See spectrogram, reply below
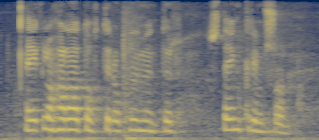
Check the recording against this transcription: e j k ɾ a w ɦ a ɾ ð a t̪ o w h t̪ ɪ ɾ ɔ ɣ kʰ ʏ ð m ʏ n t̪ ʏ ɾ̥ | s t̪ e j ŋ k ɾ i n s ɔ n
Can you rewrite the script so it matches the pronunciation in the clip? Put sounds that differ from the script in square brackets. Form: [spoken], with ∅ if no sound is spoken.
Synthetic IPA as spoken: e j k [l] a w ɦ a ɾ ð a t̪ o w h t̪ ɪ ɾ ɔ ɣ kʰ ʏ ð m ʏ n t̪ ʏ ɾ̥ | s t̪ e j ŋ k ɾ i [m] s ɔ n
